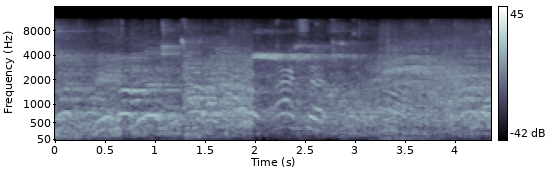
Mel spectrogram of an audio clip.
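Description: Basketball dribbled on a hardwood gym floor, with sneakers squeaking as players move, in a large echoing gym.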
